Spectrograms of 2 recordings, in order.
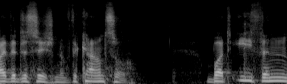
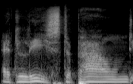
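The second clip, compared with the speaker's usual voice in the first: slow, savoring, louder threat; slow relish; 5 dB louder, slower than usual. Acted. Villain promising to take his pound of flesh. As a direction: draw it out with relish.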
